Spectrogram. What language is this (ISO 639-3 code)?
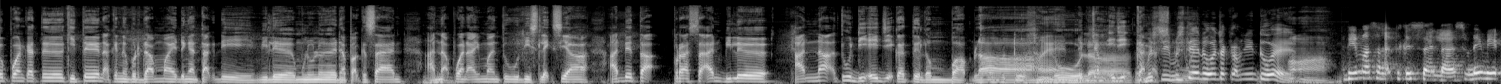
msa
